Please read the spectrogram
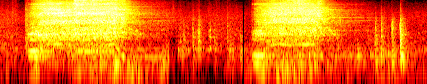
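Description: Makita sliding compound miter saw making two kerf cuts part-way through a wooden board. Each time the motor whines up and the blade cuts for about two seconds, then the motor winds down. The first cut starts about half a second in and the second about five seconds in.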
